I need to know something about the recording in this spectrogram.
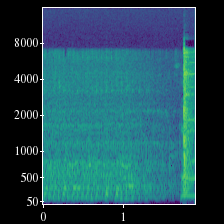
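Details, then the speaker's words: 2014 Honda Scoopy FI scooter idling uneven and stumbling toward stalling when a battery jumper cable is removed, then a sharp metallic clink; battery drained from unstable current. "ini hidup dan saya takut lagi ini dan ketika dicabut satu baut satu gambaran aki ini mesin mati ya"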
